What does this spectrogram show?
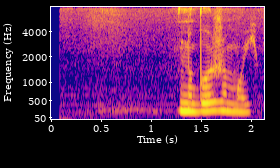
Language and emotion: Russian, neutral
